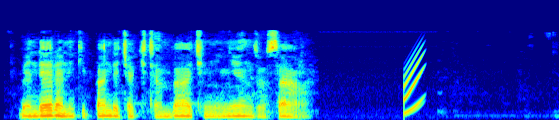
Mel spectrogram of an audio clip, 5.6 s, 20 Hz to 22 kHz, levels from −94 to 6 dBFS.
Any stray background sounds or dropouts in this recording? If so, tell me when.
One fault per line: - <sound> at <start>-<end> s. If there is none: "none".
- chirp at 4.0-4.3 s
